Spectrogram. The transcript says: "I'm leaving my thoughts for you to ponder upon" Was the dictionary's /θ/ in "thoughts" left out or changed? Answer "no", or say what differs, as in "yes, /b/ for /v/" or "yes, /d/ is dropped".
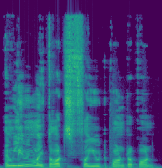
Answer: yes, /t/ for /θ/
